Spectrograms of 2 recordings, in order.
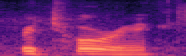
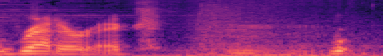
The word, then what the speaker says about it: rhetoric: it's an adjective or so it's not rhetoric, it's rhetoric. But it's not rhetorical, it's rhetorical. Because you tend to put the emphasis on the second syllable.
